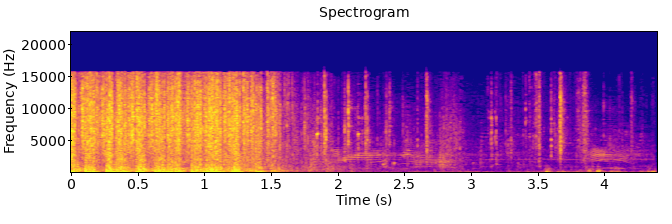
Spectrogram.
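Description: Gunfire in the video game Rust as a player shoots out a loot barrel: a dense burst of rapid shots up front that fades into scattered quieter pops, with people talking over it.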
